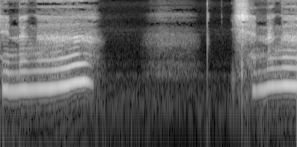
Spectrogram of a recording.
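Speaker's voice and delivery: sultry wifely call; husky voice. Acted. Wife wakes sleeping husband in a husky voice. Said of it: "நீ husky வாய்ஸ்ல பேசிட்டு இருக்க".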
